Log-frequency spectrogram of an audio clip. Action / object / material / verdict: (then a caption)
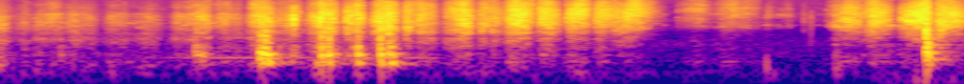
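scrape / leather boot brushed with a bristle shoe brush / leather / none. A brown leather lace-up boot, worn on a foot resting on a blue plastic stool and steadied by the other hand, is brushed briskly back and forth with a wooden-backed bristle shoe brush. The strokes make a steady run of dry, bright swishing rubs, with a few louder scrubbing strokes near the start and another strong one at the end. A short quieter pause falls in the middle.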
